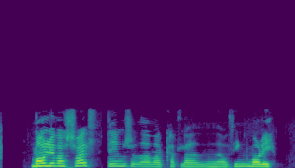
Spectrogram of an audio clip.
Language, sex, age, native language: Icelandic, female, 11, Icelandic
